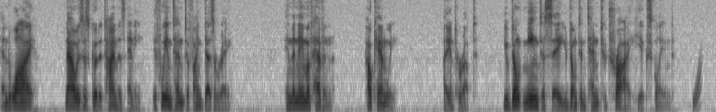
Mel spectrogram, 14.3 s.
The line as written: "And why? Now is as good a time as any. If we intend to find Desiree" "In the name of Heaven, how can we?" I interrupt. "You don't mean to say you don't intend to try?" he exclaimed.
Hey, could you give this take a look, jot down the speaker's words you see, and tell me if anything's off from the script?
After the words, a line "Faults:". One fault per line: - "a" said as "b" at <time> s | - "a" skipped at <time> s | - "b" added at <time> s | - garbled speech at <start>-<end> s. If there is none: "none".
"And why? Now is as good a time as any. If we intend to find Desiree" "In the name of Heaven, how can we?" I interrupt. "You don't mean to say you don't intend to try?" he exclaimed.
Faults:
none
